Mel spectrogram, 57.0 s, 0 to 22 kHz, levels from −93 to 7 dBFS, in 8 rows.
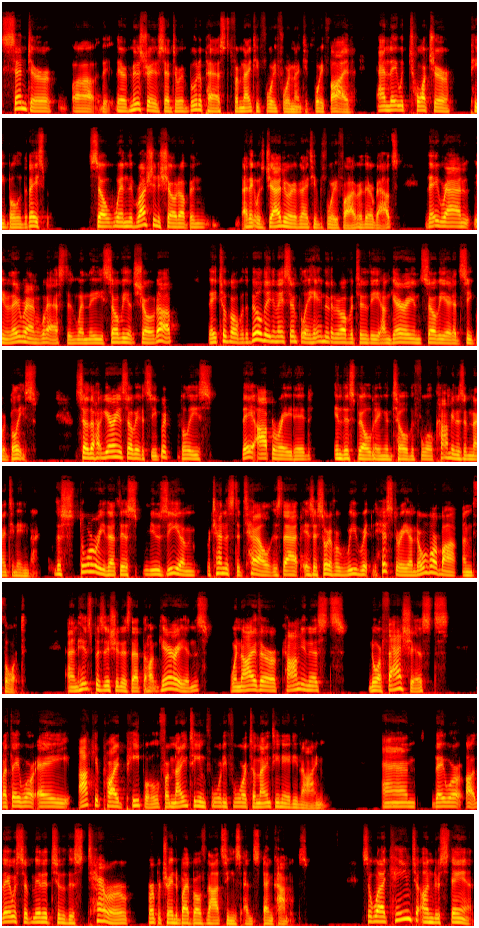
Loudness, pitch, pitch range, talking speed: -27 LUFS, 140 Hz, 120-155 Hz, 155 wpm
